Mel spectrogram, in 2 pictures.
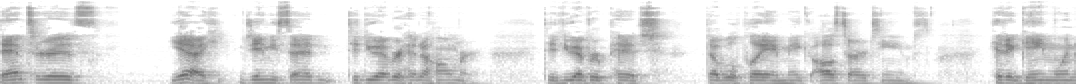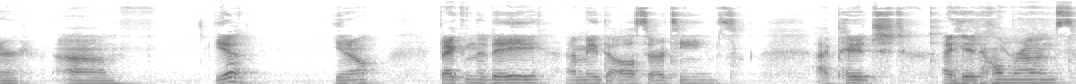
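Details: Male with Friedreich's ataxia whose speech has become progressively more impaired. Ataxic dysarthria.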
